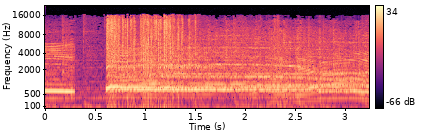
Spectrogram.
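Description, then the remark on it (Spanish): A live audience suddenly erupts into loud cheering and applause, with high whistles and whoops riding over the noise, sustained for a few seconds after a brief pause. “vamos a aprovechar que le den un aplauso a Mafer Alonso”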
